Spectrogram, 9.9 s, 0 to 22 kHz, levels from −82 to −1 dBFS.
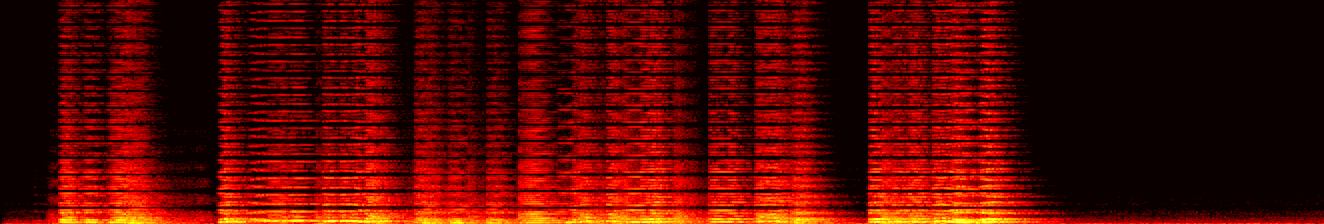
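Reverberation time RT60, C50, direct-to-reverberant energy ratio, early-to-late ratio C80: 0.75 s, 3.5 dB, -7.0 dB, 7.0 dB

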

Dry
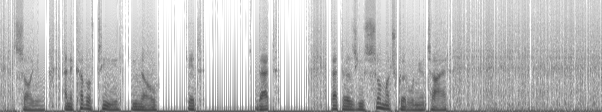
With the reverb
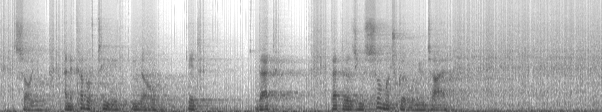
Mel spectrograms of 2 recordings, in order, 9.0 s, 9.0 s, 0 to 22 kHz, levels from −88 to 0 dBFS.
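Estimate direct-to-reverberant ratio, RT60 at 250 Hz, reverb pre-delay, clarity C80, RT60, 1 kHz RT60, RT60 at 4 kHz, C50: 4.5 dB, 2.5 s, 6 ms, 7.0 dB, 2.7 s, 2.8 s, 1.8 s, 6.0 dB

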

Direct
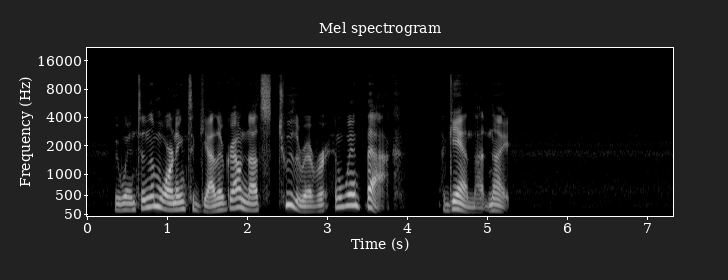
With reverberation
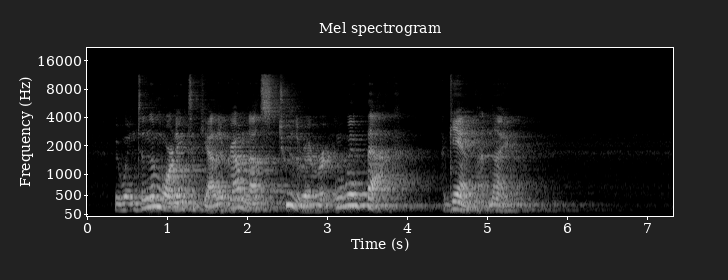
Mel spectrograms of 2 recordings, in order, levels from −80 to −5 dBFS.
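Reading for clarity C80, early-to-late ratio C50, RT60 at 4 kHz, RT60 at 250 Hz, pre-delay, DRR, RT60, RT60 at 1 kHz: 7.0 dB, 4.5 dB, 1.1 s, 2.4 s, 4 ms, 0.0 dB, 1.5 s, 1.5 s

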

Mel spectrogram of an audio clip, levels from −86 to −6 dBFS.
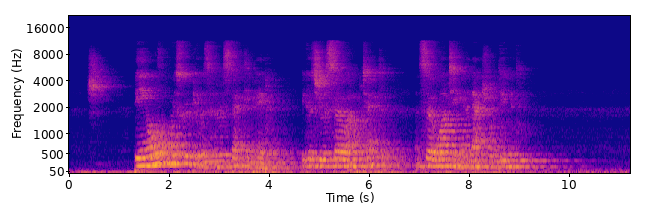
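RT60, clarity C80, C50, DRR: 1.8 s, 0.0 dB, -3.0 dB, -16.0 dB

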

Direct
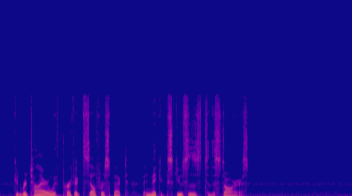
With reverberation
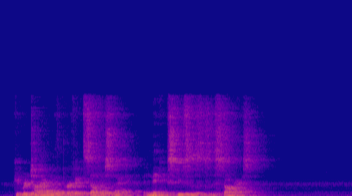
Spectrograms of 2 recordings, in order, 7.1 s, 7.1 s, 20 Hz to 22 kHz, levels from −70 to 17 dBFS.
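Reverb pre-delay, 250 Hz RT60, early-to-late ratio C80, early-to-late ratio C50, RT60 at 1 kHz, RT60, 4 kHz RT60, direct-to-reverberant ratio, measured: 7 ms, 1.5 s, 1.5 dB, -1.0 dB, 1.3 s, 1.4 s, 1.3 s, -5.0 dB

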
